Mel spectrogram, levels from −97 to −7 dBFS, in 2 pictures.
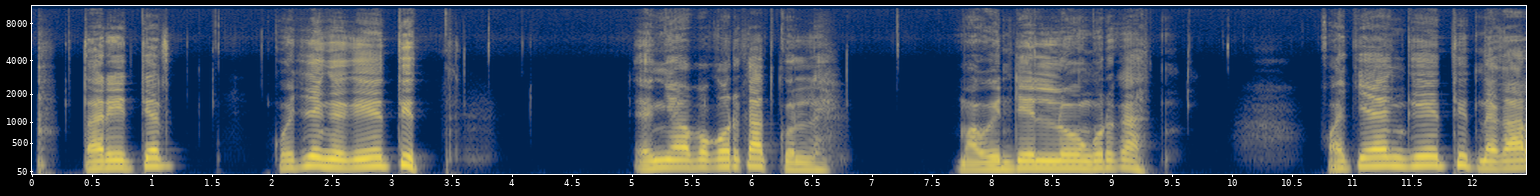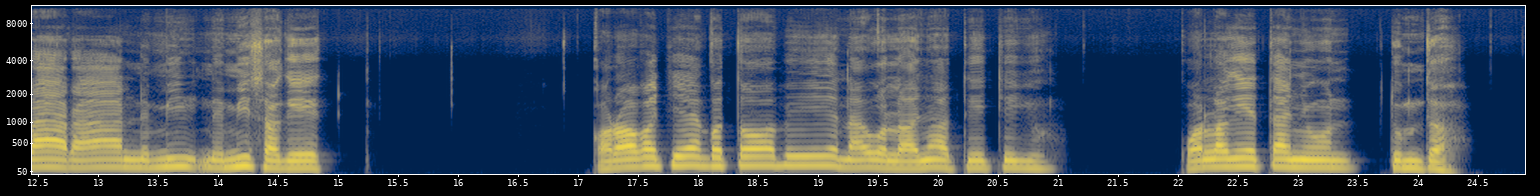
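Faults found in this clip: Wrong sample rate, whole clip. Speech runs slow and deep: about 0.69x speed, pitch down roughly 6.5 semitones. Fits 32 kHz audio played at 22 kHz without conversion. Playback or resampling stage suspect.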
